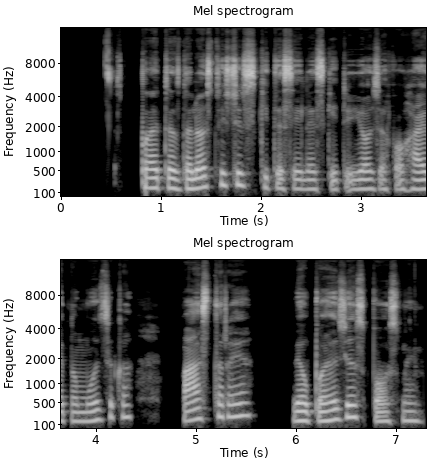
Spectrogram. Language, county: Lithuanian, Panevėžys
